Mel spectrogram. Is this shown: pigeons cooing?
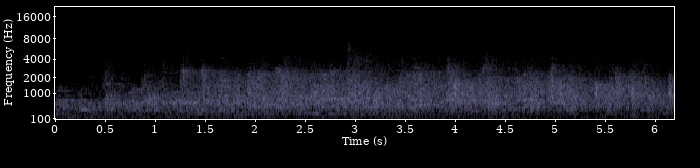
no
